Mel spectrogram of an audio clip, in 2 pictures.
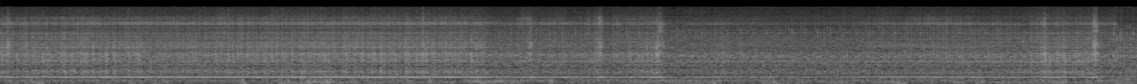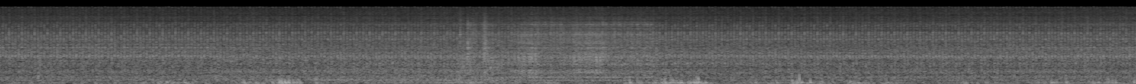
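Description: SsangYong engine idling while the steering is turned from lock to lock, so the power steering pump pushes the old fluid out through the return hose. A steady whine runs over the engine and stops about fourteen seconds in, with a few short knocks.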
